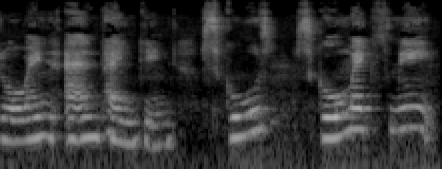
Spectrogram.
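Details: Child with childhood apraxia of speech who describes talking as tricky and says school is tiring because of the concentration speaking requires; speech of a child with childhood apraxia of speech.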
